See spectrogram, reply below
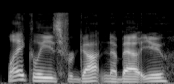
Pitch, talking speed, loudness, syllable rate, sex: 145 Hz, 170 wpm, -16 LUFS, 6.3 syllables/s, male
